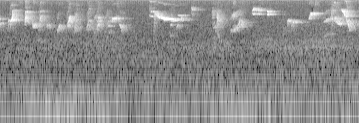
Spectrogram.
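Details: Caged European goldfinch from Corsica, one of several birds including one from North Africa and a young one from Spain, singing a rapid twittering song of high bright chirps and short liquid trills in quick bursts, with faint low background hum.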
